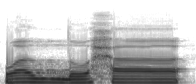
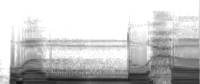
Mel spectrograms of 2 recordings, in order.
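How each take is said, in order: The two takes are said the same way.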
